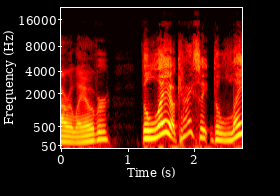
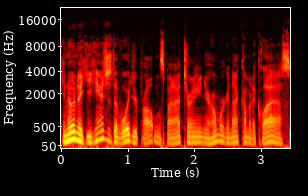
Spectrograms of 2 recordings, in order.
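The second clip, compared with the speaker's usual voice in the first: fast, quiet teacher lecture; imitating a preachy teacher; 5 semitones lower, 5 dB quieter, faster than usual. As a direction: rattle it off like a nagging teacher.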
